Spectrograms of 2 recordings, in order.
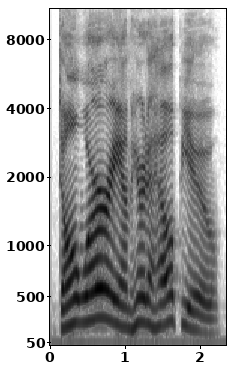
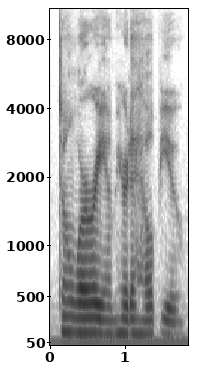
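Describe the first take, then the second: First: It is said loudly. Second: It is said quietly.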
